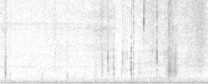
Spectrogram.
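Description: Quiet room tone with a steady low hum and a few faint, soft footsteps.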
